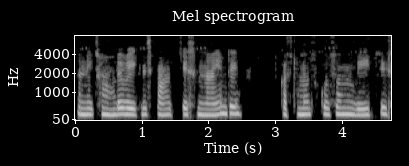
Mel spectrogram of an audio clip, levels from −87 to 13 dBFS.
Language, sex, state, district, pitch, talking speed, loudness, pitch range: Telugu, female, Telangana, Karimnagar, 220 Hz, 140 wpm, -18 LUFS, 210-225 Hz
